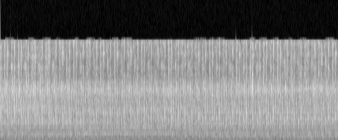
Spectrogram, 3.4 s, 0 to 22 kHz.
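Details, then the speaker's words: 2012 Tata Nano petrol engine idling steady and even after replacing faulty spark plug (code) wire with one from another car; previously misfiring, jerking, check engine light on, weak pickup. "तो friends ये code wire हमने दूसरा गाड़ी का लगाया तो गाड़ी okay हो गया है।"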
